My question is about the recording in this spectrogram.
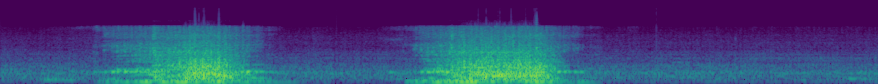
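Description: Sewing machine stitching in two short runs of about a second each, each one speeding up and then stopping.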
